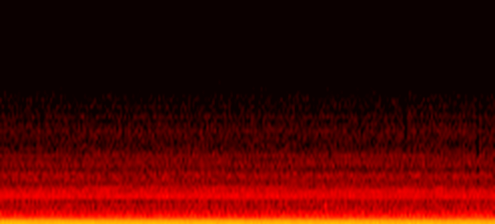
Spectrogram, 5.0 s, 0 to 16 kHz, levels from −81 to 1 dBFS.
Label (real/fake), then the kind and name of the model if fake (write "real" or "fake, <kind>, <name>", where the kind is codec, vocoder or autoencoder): real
